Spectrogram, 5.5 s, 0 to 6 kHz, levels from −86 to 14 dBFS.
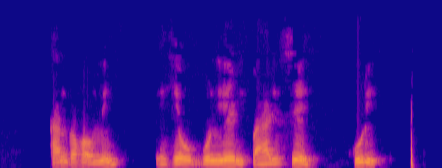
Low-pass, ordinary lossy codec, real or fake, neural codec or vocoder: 5.4 kHz; MP3, 24 kbps; real; none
